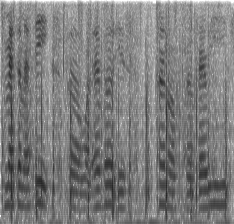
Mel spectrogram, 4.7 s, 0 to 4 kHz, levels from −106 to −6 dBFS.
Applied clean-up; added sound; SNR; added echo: none; Walk, footsteps / Run; 3 dB; none.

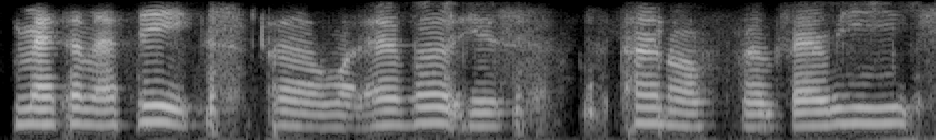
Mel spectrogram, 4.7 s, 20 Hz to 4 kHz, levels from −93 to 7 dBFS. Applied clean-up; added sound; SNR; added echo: neural mask model Resemble Enhance denoiser.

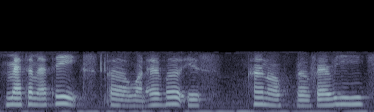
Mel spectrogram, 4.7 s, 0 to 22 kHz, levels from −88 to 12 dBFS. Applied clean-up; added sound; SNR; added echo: none; none; none; none.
